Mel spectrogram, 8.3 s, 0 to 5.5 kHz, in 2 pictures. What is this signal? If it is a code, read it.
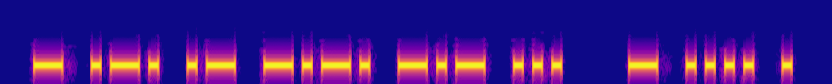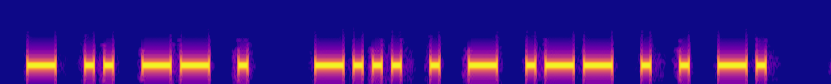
Morse code, heard as a keyed tone, about 25 wpm, 600 Hz. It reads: TRACKS THE TIME BETWEEN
